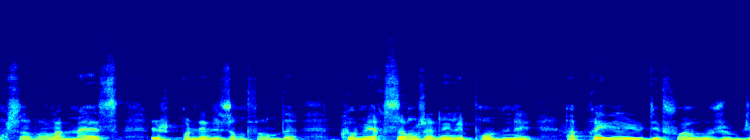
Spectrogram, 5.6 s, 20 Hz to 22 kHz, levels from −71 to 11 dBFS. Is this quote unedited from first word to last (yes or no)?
no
